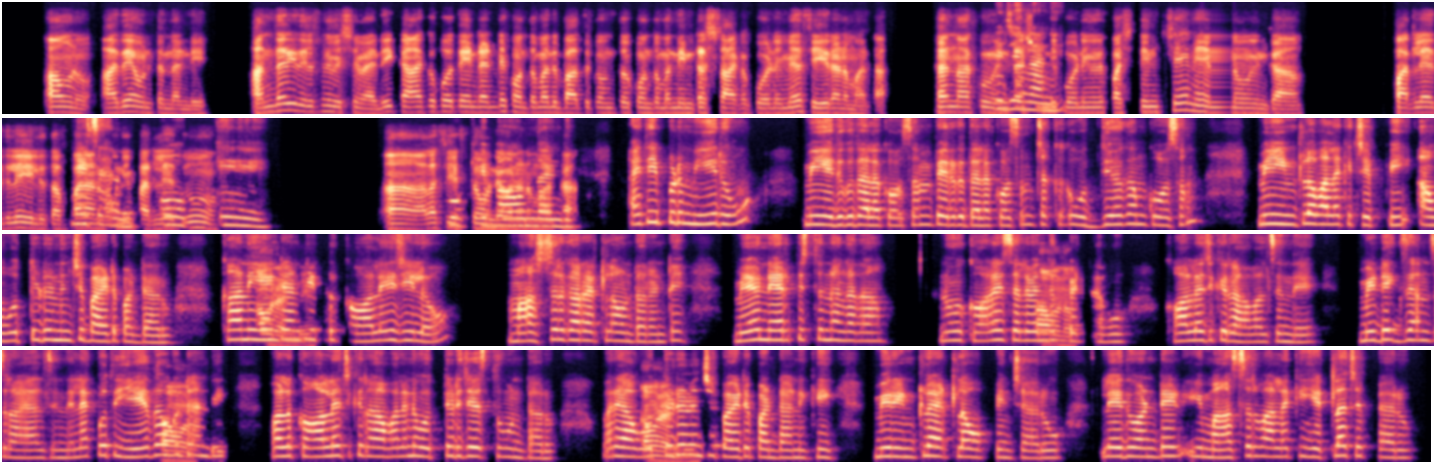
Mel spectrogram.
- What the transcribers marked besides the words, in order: in English: "ఇంట్రస్ట్"; in English: "ఫస్ట్"; in English: "మిడ్ ఎగ్జామ్స్"
- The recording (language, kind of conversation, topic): Telugu, podcast, పెరుగుదల కోసం తప్పులను స్వీకరించే మనస్తత్వాన్ని మీరు ఎలా పెంచుకుంటారు?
